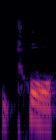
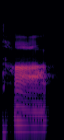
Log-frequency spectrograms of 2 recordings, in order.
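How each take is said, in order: First: The word is said with a British vowel. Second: The word is said with an American vowel. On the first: "because I'm the U K, talk is talk" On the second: "and not talk, however you Americans say it"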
